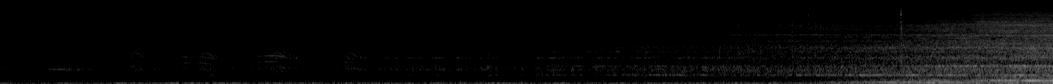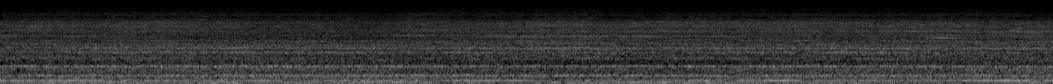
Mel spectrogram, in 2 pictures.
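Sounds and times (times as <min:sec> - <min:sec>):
electric train passing: 0:01.0 - 0:21.0.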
